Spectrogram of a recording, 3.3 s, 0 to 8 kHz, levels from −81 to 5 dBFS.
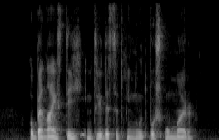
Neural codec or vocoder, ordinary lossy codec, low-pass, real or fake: none; none; none; real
